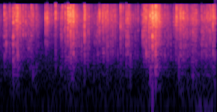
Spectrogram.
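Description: Plastic wrapping crinkling as a bundle of small bags of diamond-painting drills is handled, in irregular rustles with one louder crackle about one and a half seconds in.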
